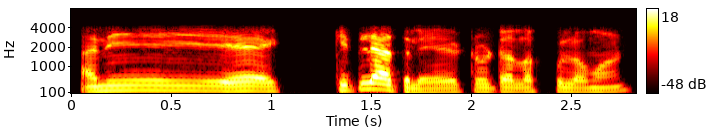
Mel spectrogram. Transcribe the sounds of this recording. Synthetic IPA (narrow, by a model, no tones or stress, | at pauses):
añije | kit̪leat̪leʈoʈəlɔkfuːləmaɳ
